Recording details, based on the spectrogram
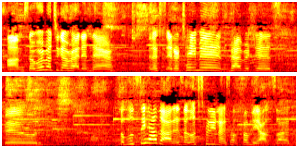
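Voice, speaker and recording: A woman's voice: fairly high pitch, poor audio. A young woman chatting casually as she walks through a theme park, filming on a handheld phone and rambling with lots of ums. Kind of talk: casual walking tour commentary. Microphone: handheld phone camera at arm's length.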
